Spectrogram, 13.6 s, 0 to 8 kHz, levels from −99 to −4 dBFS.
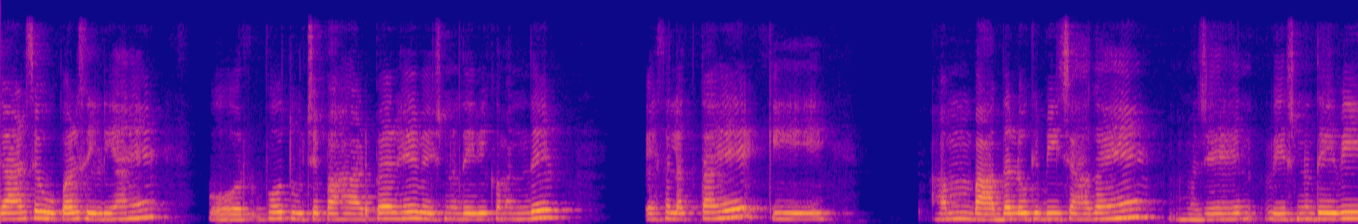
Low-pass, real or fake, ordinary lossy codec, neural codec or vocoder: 7.2 kHz; real; none; none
